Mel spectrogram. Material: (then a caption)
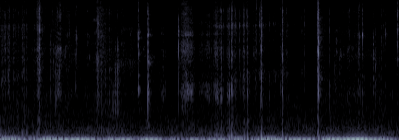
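Soap. A small blade shaves strips off the edge of a solid green rectangular dry bar of soap held in the hand. Dry, crisp scraping and shaving sounds come with quick bright clicks and crackles over a low steady hum.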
